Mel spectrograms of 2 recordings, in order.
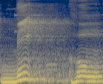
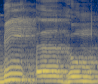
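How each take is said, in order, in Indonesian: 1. Hamzah ditahan tanpa vokal tambahan. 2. Ada vokal pantulan tambahan setelah hamzah. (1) "tapi bi'hum. Dua bunyi saja" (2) "Bukan bi'hum. Ha, bukan tiga bunyi"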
